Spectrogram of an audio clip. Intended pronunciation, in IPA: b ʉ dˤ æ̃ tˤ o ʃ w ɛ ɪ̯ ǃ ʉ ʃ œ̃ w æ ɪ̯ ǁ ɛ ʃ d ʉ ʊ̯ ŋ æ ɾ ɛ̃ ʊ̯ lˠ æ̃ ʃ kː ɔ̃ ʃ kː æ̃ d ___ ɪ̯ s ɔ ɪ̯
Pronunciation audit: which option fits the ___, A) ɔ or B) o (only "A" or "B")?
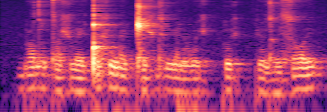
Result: B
